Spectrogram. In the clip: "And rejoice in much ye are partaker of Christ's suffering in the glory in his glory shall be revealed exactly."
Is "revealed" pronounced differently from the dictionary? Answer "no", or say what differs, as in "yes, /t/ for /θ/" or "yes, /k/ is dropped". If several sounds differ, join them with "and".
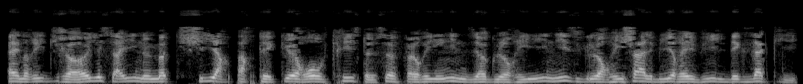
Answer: no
